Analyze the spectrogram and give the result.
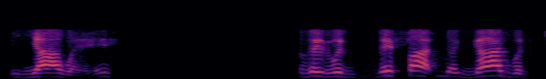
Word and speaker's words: Yahweh: The Hebrew letters are Yod-Heh, Vav-Heh. We pronounce it Yahweh.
